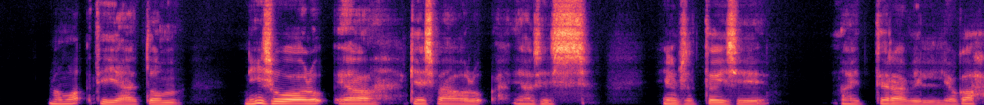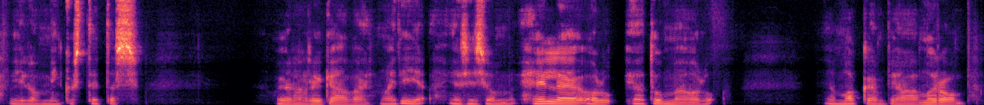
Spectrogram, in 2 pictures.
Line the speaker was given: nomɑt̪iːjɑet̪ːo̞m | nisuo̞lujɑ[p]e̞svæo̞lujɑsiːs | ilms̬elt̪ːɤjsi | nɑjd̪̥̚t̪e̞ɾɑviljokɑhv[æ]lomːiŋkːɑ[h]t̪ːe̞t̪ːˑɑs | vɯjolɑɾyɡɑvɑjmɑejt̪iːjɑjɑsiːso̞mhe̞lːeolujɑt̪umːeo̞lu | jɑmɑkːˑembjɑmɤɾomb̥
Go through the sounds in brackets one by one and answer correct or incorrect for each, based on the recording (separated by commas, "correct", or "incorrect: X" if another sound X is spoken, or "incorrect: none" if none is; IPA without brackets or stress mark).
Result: incorrect: k, incorrect: i, incorrect: s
